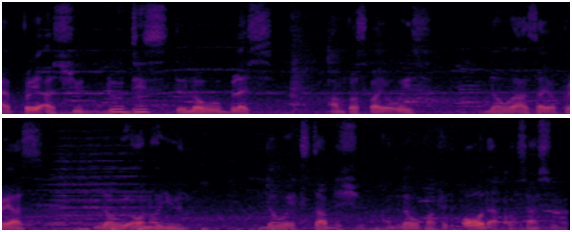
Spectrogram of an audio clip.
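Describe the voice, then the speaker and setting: Music plays in the background as a man talks. His pace is fairly quick, with ordinary pitch variation. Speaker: preacher. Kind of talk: short devotional sermon. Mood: earnest, prayerful. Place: street. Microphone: phone near.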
